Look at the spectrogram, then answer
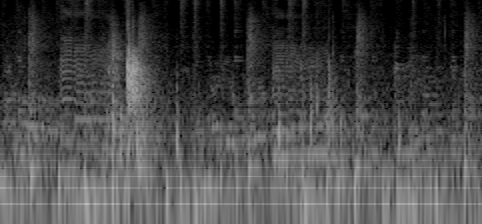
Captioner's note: balls clacking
